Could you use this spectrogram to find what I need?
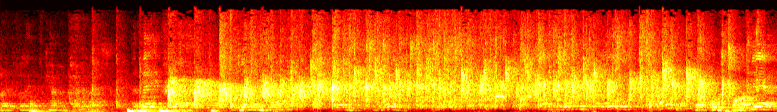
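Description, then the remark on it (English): An audience at a live music show in an art gallery breaks into sustained applause, a dense, steady wash of many hands clapping that holds loud for the full length, with some voices mixed in underneath. “You got a clap along? I'll clap.”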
